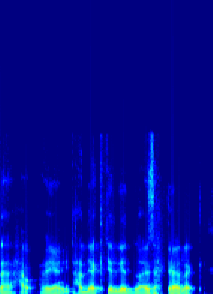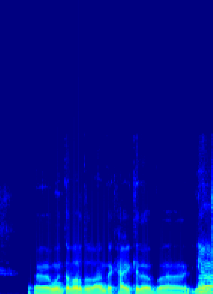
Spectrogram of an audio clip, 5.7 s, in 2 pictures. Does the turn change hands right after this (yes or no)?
yes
